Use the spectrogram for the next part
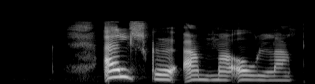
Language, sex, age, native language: Icelandic, female, 8, Icelandic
